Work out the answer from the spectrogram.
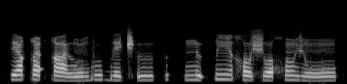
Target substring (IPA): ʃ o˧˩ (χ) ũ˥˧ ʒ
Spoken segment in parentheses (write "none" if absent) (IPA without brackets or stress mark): χ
